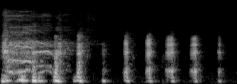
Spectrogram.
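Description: Two men laughing: a hearty burst of laughter, then a run of short, even 'ha' pulses, about five a second, tapering off near the end.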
